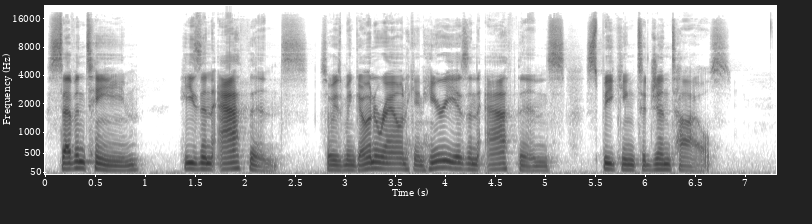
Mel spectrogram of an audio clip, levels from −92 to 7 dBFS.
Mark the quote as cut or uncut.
cut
